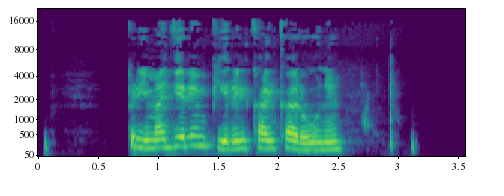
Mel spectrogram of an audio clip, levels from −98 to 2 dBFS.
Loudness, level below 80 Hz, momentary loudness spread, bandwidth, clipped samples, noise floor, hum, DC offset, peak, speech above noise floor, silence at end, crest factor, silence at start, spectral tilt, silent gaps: -19 LUFS; -64 dBFS; 21 LU; 17 kHz; under 0.1%; -74 dBFS; none; under 0.1%; -4 dBFS; 55 dB; 1.05 s; 18 dB; 0.75 s; -5.5 dB/octave; none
